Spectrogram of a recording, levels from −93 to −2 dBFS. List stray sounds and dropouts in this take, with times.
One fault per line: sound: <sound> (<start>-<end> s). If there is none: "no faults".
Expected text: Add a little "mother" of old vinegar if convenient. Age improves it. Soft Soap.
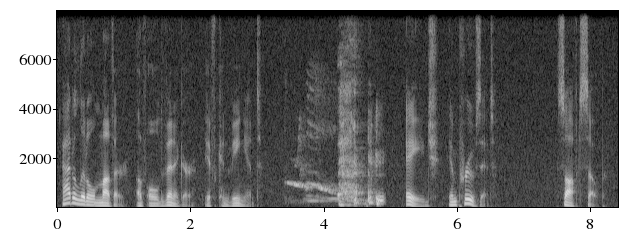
sound: throat clearing (3.4-5.0 s)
